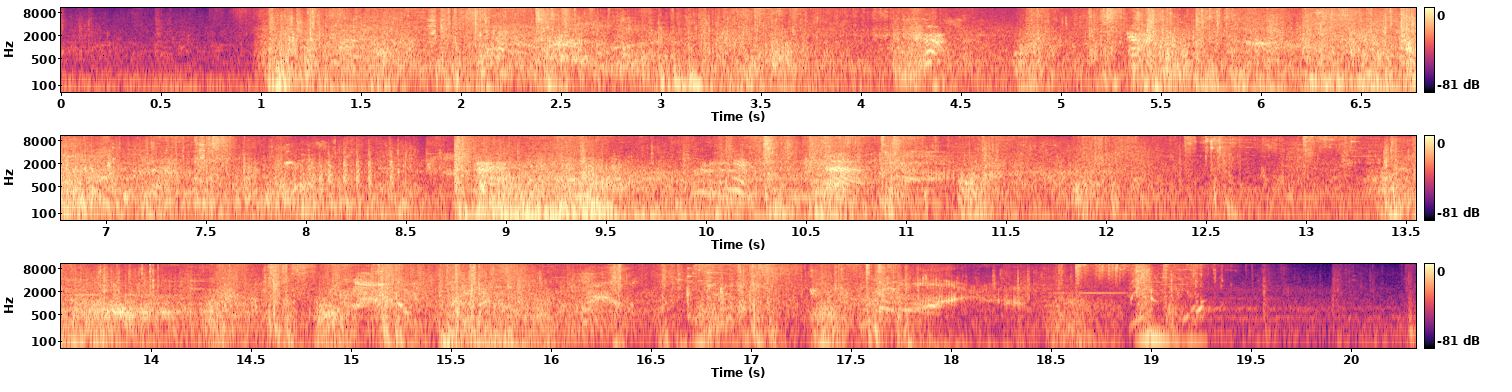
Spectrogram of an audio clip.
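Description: Weapons clash and spells burst in quick, busy bursts.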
